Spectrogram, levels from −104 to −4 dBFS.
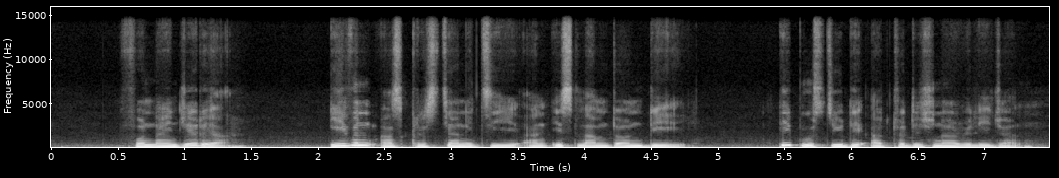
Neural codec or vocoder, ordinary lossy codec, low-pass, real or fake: codec, 44.1 kHz, 7.8 kbps, DAC; none; 14.4 kHz; fake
